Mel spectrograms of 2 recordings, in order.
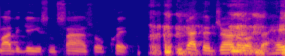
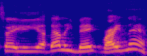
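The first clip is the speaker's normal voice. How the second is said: much higher mock TV doctor; hammed-up catchphrase impression, pitched way up; Doctor Now; 8 semitones higher, 4 dB quieter than usual. Explaining the doctor to his co-host, mock doctor impression. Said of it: "deliver like Doctor Now".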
